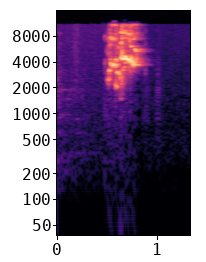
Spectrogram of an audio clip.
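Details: Rosy-faced lovebird kept as a pet, one of two newly arrived birds, letting out a single loud, harsh, high squawk lasting about half a second in an otherwise quiet room.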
